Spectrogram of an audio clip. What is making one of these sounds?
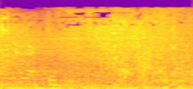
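A large crystal shatters with a booming burst.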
